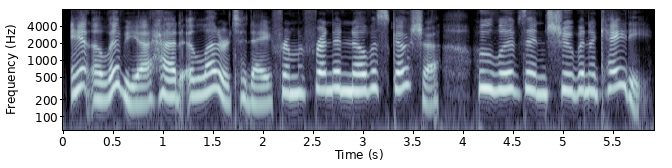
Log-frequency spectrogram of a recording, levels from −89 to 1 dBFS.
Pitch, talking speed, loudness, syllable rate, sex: 255 Hz, 160 wpm, -16 LUFS, 5.1 syllables/s, female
